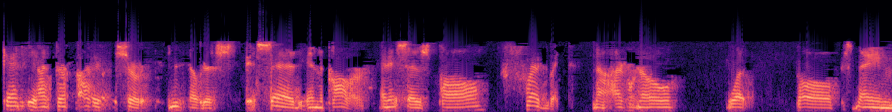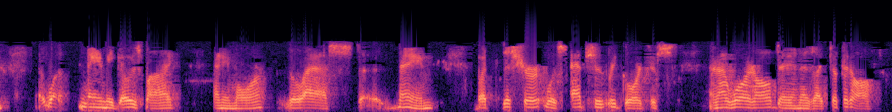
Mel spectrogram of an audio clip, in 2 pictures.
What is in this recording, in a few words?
voicemail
